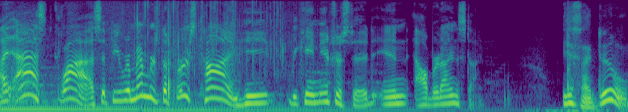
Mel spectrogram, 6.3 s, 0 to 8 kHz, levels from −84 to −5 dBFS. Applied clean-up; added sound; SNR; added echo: none; Crackle + Fireworks; 19 dB; none.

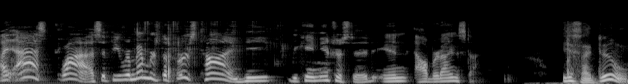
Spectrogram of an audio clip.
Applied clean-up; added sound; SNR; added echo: classical method log-MMSE.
